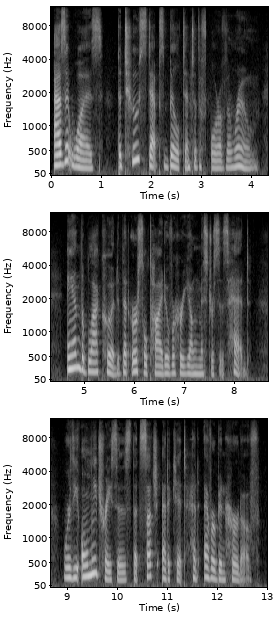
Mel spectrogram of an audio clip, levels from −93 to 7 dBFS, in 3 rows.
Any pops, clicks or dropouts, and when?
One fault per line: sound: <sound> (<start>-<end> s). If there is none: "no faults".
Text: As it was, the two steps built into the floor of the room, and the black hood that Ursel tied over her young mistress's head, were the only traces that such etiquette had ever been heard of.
sound: dropout (3.1-3.2 s)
